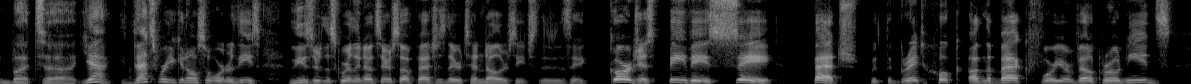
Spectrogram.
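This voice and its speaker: Lively intonation at a moderate pace, on a very clean recording with a silent background. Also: man, high pitch for a man. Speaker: airsoft YouTuber hosting a livestream. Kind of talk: casual livestream chat. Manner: animated.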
